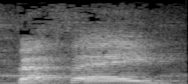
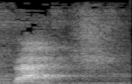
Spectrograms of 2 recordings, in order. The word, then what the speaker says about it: Bethe: a much older fetch carrera that's it's it's bethe it's about beth with the e at the end but i guess people are pronouncing it fetch i there's no ch but whatever betch guerrera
